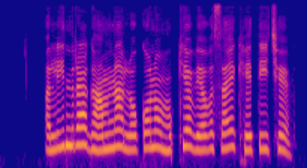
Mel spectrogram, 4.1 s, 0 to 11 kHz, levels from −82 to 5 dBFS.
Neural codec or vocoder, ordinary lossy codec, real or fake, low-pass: autoencoder, 48 kHz, 128 numbers a frame, DAC-VAE, trained on Japanese speech; none; fake; 9.9 kHz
